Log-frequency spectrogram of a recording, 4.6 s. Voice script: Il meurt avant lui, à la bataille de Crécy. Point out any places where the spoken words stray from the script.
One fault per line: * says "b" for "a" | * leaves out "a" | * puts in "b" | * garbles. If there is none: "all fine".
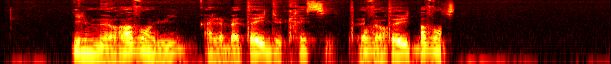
* garbles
